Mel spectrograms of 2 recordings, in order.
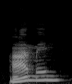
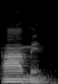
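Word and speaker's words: amen: o acento no ar amém amém fica fácil de saber porquê porque em latim não existe oxítona ou seja a última sílaba nunca é mais forte nunca é mais forte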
